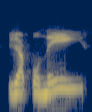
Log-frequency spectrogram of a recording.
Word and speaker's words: japonês: Letra E, acentuada com o acento circunflexo, seguida da consoante S. Ele sempre terá esse som eis, certo? Português, inglês, japonês, francês, ok?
